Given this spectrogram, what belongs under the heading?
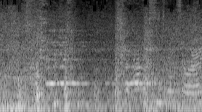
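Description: A railroad train running at the Magic Kingdom, a steady rumbling roll with clattering under nearby talking voices and a faint whistle-like tone, close and fairly loud throughout.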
